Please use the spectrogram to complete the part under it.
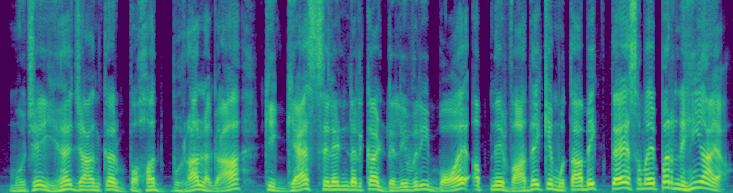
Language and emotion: Hindi, angry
